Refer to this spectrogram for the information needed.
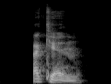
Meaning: achene
- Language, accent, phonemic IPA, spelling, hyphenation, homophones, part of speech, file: French, France, /a.kɛn/, akène, a‧kène, achaine / achaines / akènes, noun, LL-Q150 (fra)-akène.wav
